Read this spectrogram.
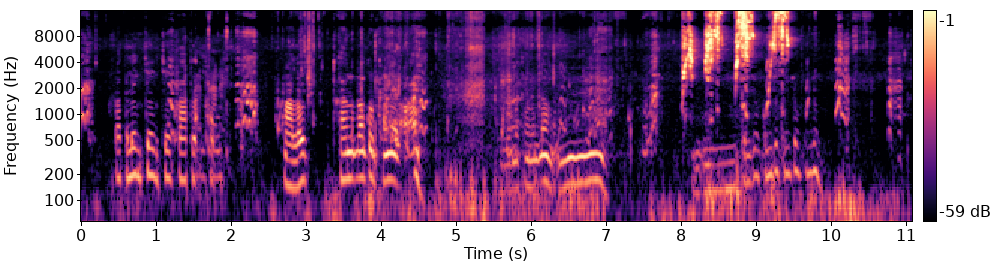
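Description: A baby monkey squeals and cries.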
